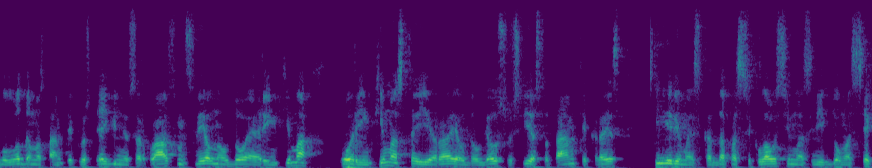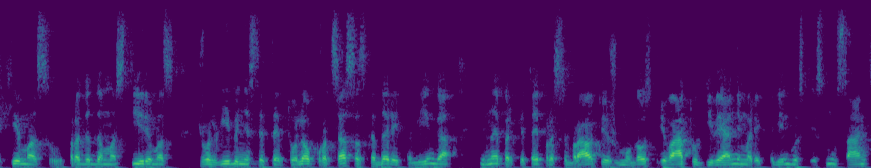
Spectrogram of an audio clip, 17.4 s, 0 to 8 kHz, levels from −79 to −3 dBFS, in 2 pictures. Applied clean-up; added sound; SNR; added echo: none; none; none; none.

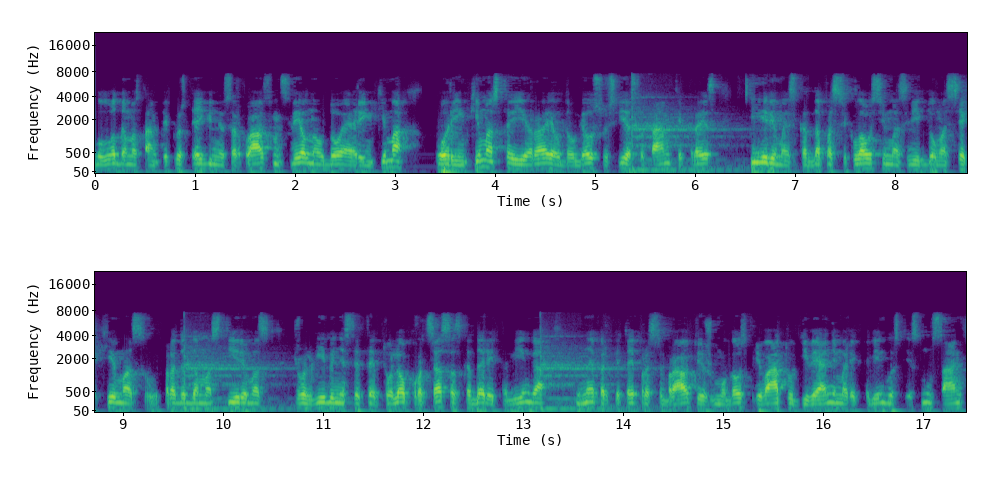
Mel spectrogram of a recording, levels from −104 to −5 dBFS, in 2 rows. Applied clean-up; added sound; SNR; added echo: none; Thump, thud; 20 dB; none.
